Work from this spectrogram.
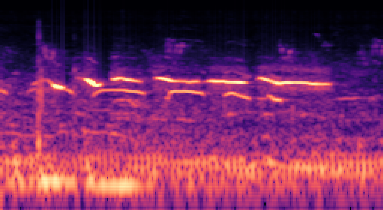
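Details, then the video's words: Playing puppies cry in a run of clear, high-pitched whines, each drawn out and bending slightly downward, several overlapping in quick succession against a faint low hum. "Puppies playing and crying"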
